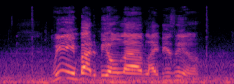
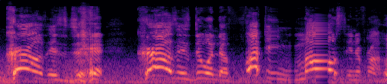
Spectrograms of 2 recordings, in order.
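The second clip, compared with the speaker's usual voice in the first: crying laughter; 4 semitones higher, slower than usual. Real, not acted.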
